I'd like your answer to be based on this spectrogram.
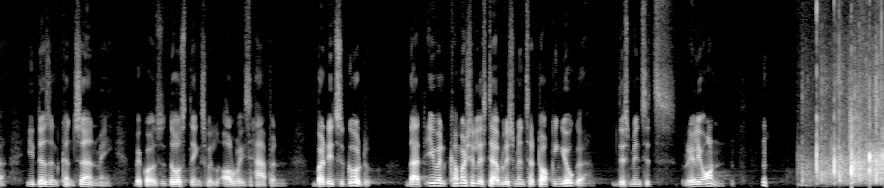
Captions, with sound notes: it doesn’t concern me because those things will always happen. But it’s good that even commercial establishments are talking yoga. This means it's really on (Laughter/Applause).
